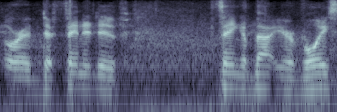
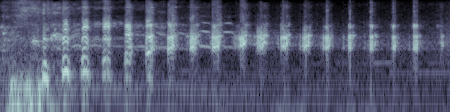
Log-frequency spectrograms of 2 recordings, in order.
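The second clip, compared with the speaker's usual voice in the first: evil laugh. Acted. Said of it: "Let me show you this".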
